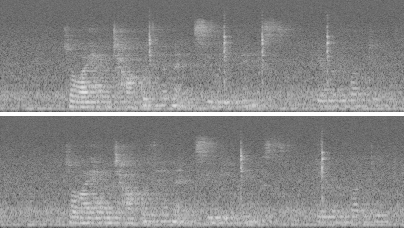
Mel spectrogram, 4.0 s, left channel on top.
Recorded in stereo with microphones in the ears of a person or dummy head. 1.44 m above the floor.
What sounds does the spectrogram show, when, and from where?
0.6 s a woman speaking: 45° left (ahead or behind), 2 m; by 3.9 s 50° left (ahead or behind), 4.5 m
